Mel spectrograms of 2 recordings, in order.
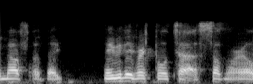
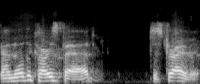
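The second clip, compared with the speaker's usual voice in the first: plain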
